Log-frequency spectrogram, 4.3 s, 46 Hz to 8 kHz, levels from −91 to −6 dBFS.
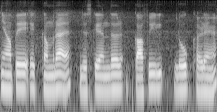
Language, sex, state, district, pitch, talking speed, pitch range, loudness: Hindi, male, Chhattisgarh, Korba, 130 Hz, 150 wpm, 120-135 Hz, -19 LUFS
